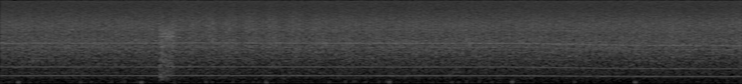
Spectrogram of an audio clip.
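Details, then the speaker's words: Training aircraft cabin, cold day around minus one degree, engine at low taxi power just above idle: steady even drone with constant pitch under cabin hiss, no stumbling or surging; healthy engine. "and as we're flying along try to remember memorize different engine power settings how they sound so this is a nice idle not not quite idle but nice uh taxi setting"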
